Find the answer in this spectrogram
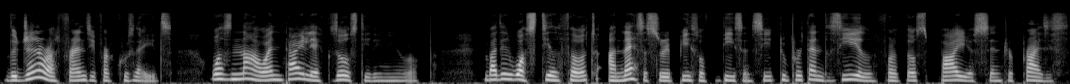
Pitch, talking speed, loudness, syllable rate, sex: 195 Hz, 155 wpm, -21 LUFS, 5.4 syllables/s, female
